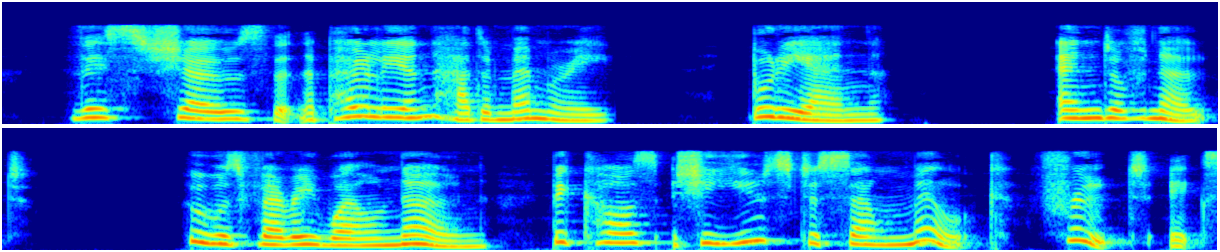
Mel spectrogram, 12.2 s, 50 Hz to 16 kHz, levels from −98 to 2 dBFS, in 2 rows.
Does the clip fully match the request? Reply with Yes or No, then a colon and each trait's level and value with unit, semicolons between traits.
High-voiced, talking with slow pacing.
Yes: high, 235 Hz; slow, 105 wpm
